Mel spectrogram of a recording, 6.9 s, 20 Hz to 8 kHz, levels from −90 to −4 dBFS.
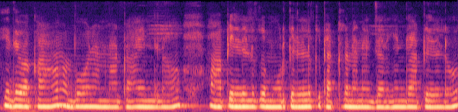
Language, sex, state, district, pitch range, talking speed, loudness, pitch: Telugu, female, Andhra Pradesh, Manyam, 165-175 Hz, 120 wpm, -14 LUFS, 170 Hz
